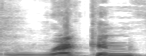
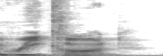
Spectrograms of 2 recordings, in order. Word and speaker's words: Reckon: He pronounces it like Reckon for some reason, despite that making zero sense and being a shit name. Like, yeah. It should be Recon.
